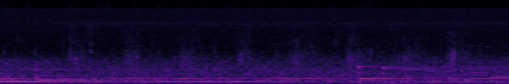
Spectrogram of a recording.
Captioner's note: footsteps crunching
